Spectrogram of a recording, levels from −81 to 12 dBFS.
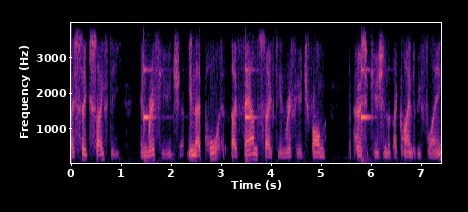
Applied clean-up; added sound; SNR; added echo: none; Piano; 2 dB; none.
